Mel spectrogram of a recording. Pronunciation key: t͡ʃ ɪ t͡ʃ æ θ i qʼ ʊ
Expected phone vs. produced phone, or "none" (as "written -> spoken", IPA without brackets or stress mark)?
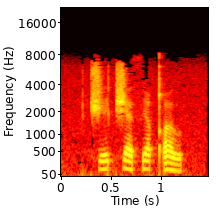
none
